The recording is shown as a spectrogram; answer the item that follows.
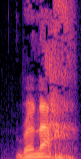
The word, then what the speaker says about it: Branagh: Branagh.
